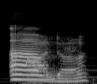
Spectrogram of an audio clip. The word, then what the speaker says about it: Ada: Ada. Like advertisement without the advertisement.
